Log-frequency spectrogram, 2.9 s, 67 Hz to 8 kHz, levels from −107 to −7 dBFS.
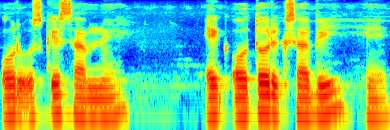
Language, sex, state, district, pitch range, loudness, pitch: Hindi, male, Arunachal Pradesh, Papum Pare, 110-120 Hz, -18 LUFS, 110 Hz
